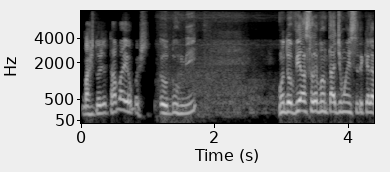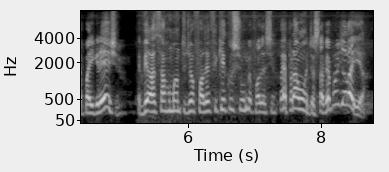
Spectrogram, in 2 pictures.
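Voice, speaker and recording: A man tells his story in an animated testimony, acting out the voices and turning again and again to the pastor. His voice sits high, and the sound is dry and close. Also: racing, dry recording. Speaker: interviewee giving a church testimony. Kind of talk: emotional personal testimony.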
